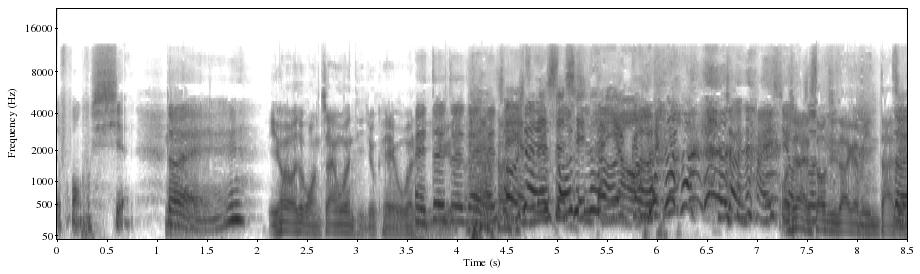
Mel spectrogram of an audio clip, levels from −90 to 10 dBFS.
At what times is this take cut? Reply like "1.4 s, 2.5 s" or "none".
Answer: 1.1 s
